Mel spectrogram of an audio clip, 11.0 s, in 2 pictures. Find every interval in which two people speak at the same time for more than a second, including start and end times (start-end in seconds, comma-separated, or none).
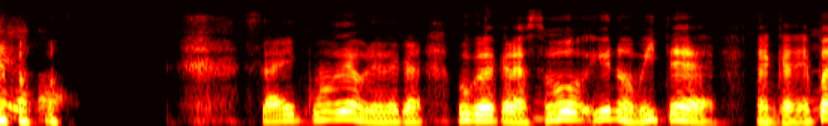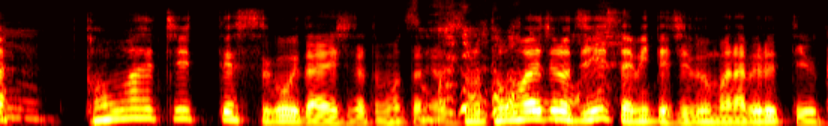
8.2-9.4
